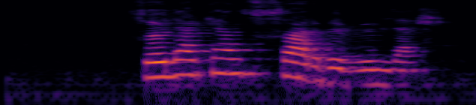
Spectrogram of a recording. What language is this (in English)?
Turkish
